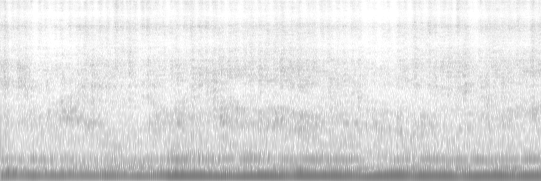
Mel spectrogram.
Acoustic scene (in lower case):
restroom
